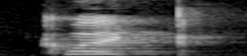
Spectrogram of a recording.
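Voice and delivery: click. Pretend. Camera click.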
